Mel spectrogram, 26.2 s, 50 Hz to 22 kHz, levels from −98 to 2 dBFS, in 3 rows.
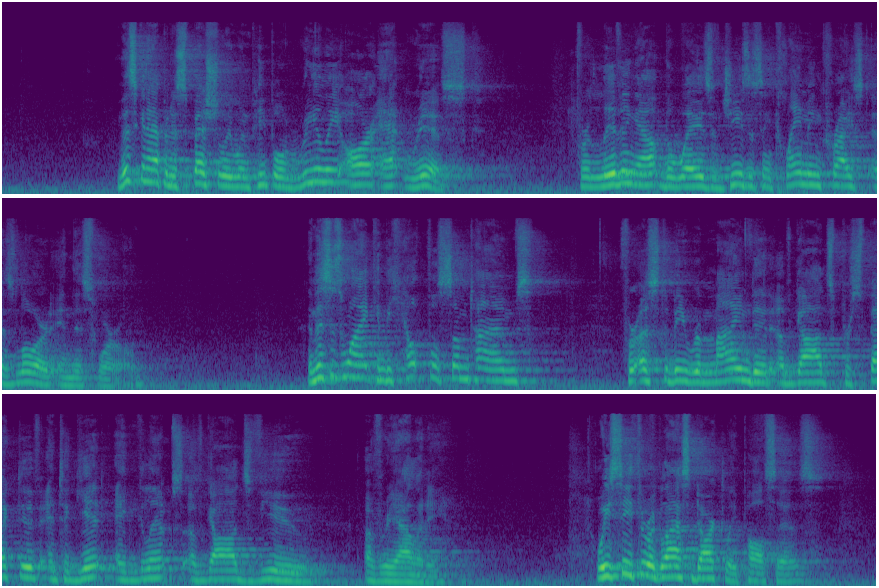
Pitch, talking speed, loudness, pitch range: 160 Hz, 135 wpm, -35 LUFS, 120-185 Hz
